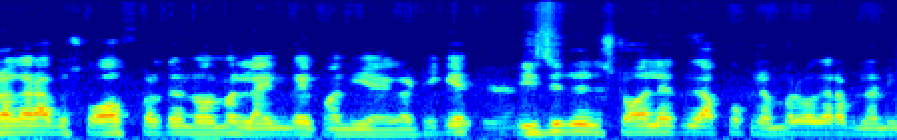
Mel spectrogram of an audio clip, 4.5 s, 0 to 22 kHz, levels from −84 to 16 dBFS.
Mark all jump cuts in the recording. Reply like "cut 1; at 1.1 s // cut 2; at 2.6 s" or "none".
none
